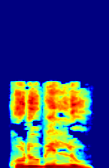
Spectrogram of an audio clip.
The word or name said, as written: ಕಡುಬಲಿ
